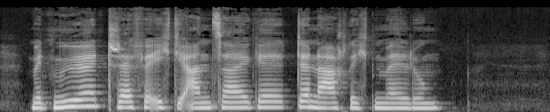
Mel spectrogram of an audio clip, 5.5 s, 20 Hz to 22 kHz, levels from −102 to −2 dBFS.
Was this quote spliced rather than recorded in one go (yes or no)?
no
